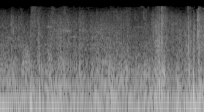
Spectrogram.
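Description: A tank engine rumbles nearby.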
